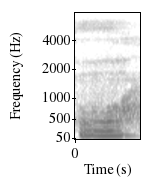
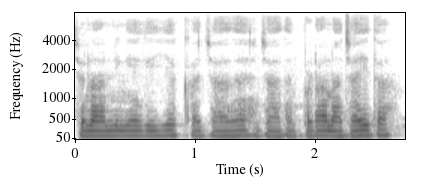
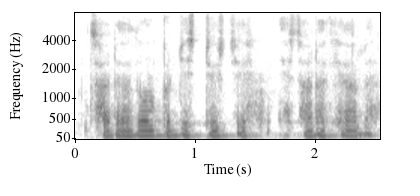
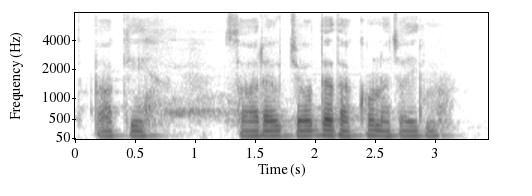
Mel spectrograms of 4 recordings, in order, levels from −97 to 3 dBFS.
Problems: background sounds at intervals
